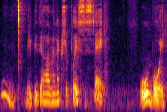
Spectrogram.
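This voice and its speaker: A woman's voice: lowish voice, huge pitch swings, normal speed, gravelly, a little mellow, breathy edge. A woman reading a children's story expressively, adding brief casual asides.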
